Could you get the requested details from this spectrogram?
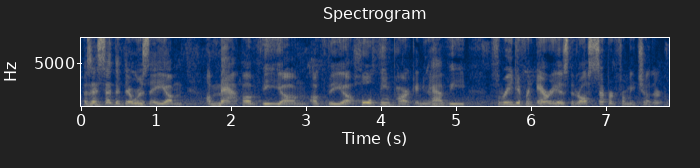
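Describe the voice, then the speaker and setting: Amateur male movie reviewer, fairly high voice, hesitant and meandering, casual off-the-cuff delivery, some noise on the recording. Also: lively intonation, a little fast, hardly any pauses. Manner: hesitant, meandering, often trailing off. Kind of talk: casual rambling film review. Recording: noticeable background noise.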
